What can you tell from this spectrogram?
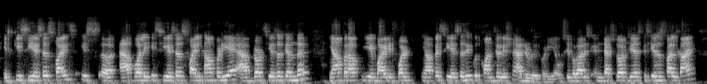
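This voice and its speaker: A man's voice: sits high, fairly even intonation, racing, a bit bright. A man teaching a live coding lecture, repeating questions back to his students and dropping joking asides. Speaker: programming teacher. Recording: distant, dull lo-fi recording.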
